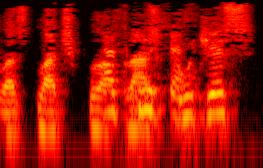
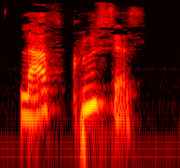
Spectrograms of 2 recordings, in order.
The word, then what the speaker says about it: Las Cruces: It takes place in Las Cruces, which I think I said that right. Las Cruces. – No. – Anyway, how do you say that? – Las Cruces. – Las Cruces. Okay, there you go.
